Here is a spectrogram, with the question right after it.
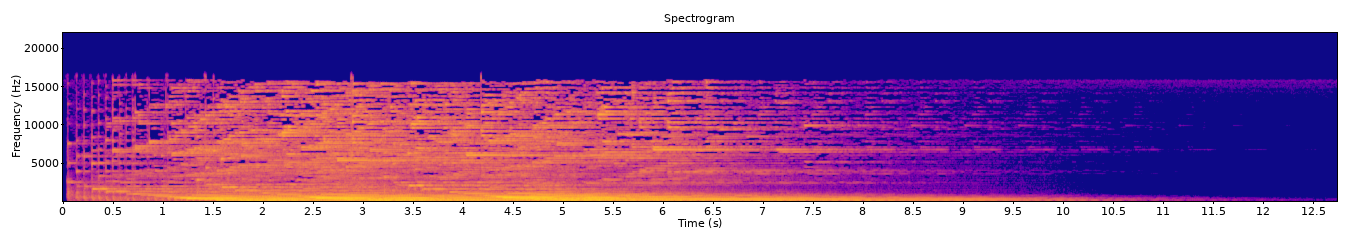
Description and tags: Flying butterfly sound for theatre with harp an chimes.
